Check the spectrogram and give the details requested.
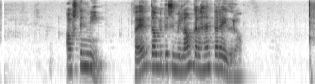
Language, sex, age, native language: Icelandic, female, 50-59, Icelandic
